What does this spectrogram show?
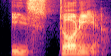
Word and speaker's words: historia: The same thing with H. We don't pronounce H in Spanish. So instead of saying historia, we say historia.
